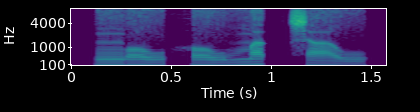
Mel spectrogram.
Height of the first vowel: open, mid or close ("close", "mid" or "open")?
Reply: mid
